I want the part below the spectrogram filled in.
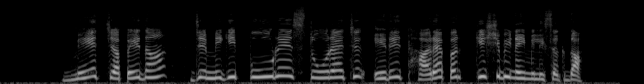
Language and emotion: Dogri, angry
